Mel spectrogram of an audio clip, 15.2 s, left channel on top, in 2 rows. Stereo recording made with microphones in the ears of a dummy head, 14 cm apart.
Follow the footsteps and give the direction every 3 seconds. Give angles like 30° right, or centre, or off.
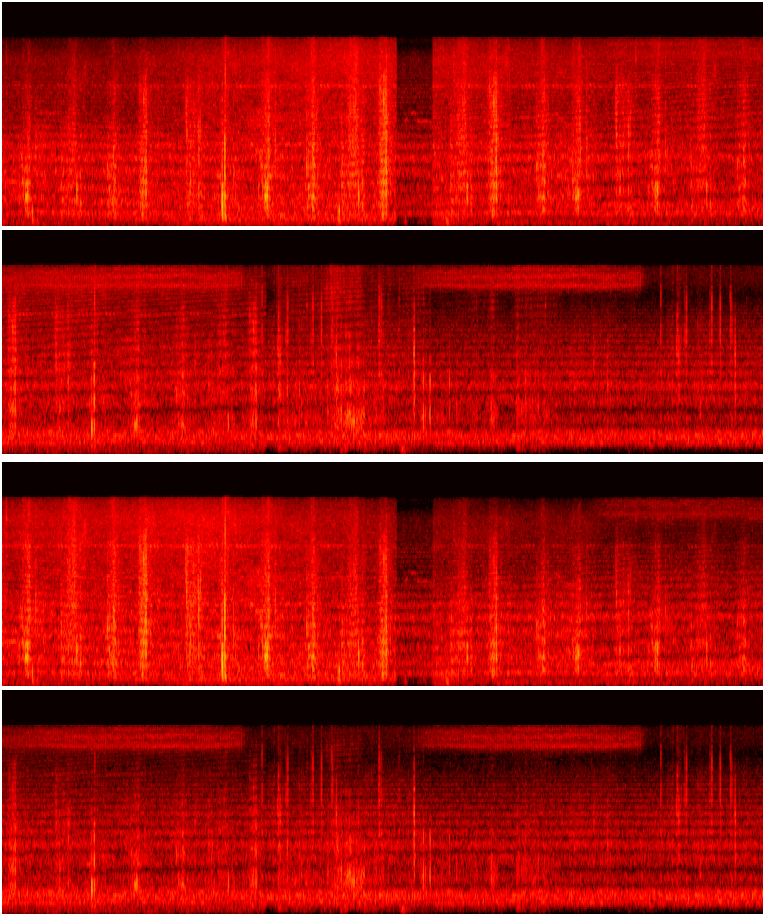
30° right, 50° left, 70° left, 80° left, 80° left.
